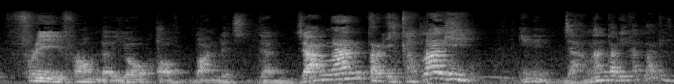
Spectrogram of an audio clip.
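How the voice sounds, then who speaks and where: A man's voice: mid-range voice, a bit bright, slight background noise. A man preaching a sermon, asking his congregation questions and answering them himself. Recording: roomy, from a distance, faint ambience.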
